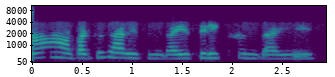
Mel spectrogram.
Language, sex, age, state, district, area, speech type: Telugu, female, 30-45, Andhra Pradesh, Kadapa, rural, conversation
